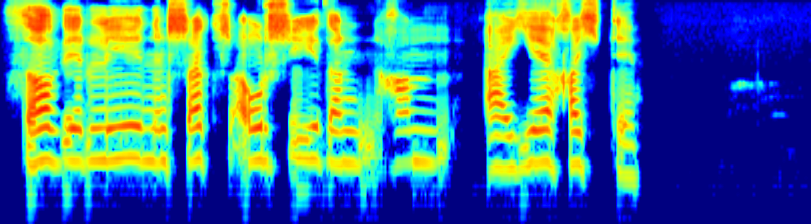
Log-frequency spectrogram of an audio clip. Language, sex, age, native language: Icelandic, male, 11, Icelandic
